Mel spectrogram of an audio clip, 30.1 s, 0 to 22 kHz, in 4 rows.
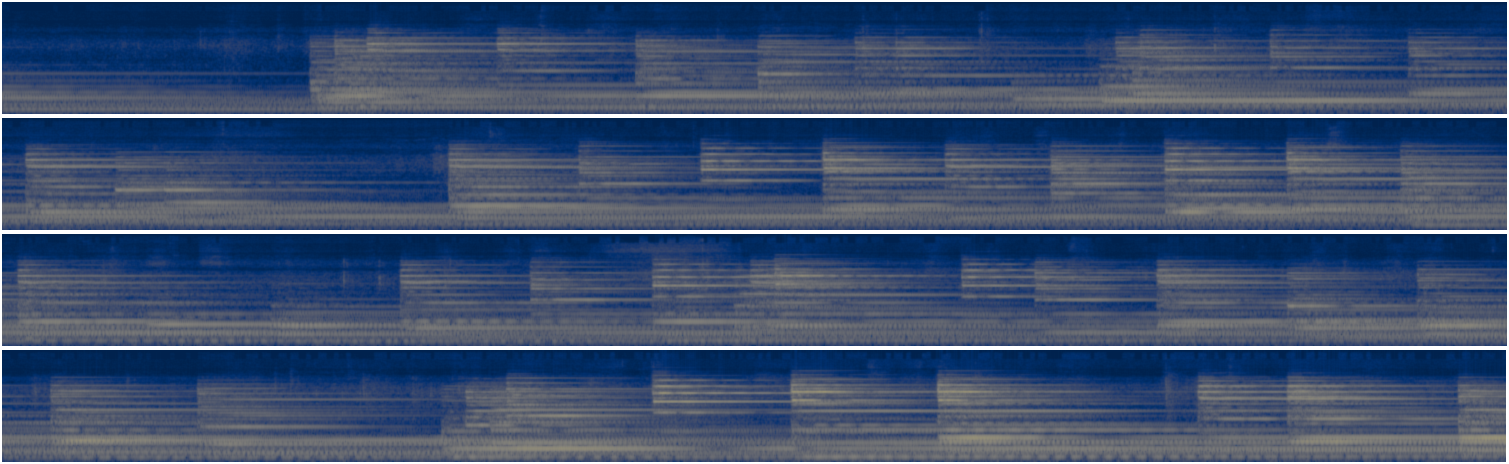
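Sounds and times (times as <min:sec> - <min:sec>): church bells ringing: 0:00.0 - 0:30.0.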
